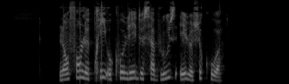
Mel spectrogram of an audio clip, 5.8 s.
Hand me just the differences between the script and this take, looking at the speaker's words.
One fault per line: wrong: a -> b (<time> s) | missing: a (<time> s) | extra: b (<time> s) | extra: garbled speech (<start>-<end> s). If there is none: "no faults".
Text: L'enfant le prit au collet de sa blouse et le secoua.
no faults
